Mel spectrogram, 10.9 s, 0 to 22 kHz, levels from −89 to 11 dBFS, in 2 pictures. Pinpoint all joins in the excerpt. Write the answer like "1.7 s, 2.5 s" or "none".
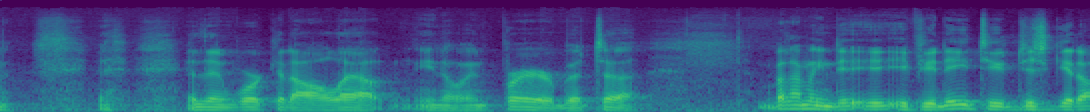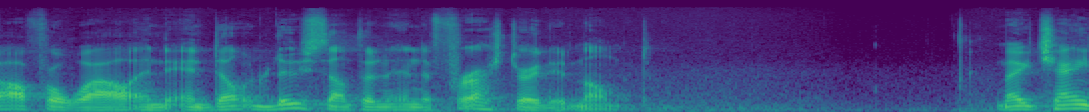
none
